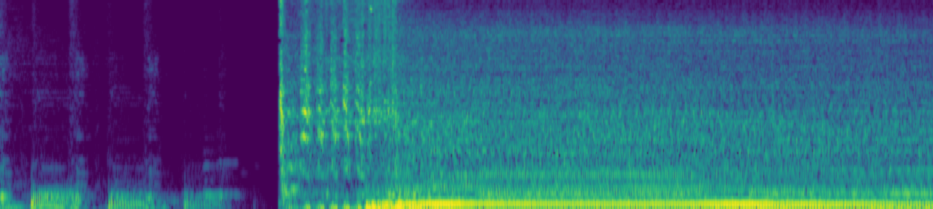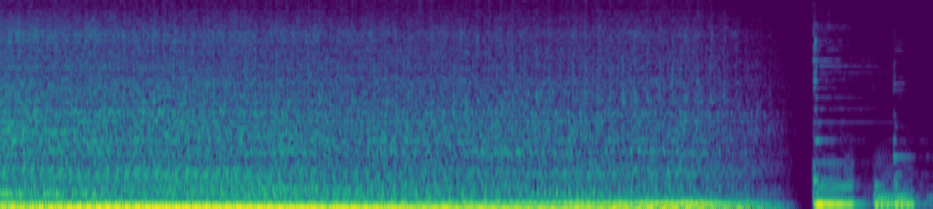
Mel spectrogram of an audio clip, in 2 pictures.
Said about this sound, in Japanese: さあエンジンをかけて新しい旅へ出発しましょう。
